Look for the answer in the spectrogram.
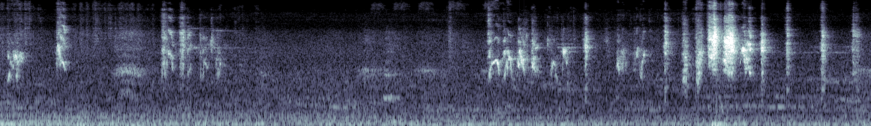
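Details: Scattered high chirps and squeaky parakeet notes, sparse at first and then thickening into a busy burst of twittering near the end, with a constant low hum beneath.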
